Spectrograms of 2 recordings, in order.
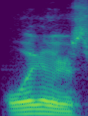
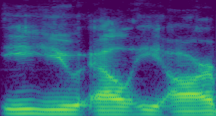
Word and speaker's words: Euler: We're going to do a real quick hangout on what's called Euler's formula and Euler's identity.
